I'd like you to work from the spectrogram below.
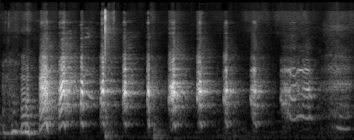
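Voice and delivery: long high laugh that falls away; a real giggling fit trailing down; loud high laughter, then settling. Real, not acted. Laughing at "weird.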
